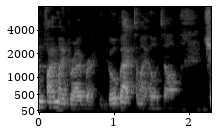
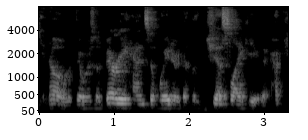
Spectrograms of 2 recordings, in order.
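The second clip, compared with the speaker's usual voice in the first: hushed, soft half-whisper, very close; 6 dB quieter than usual. Retelling what someone said at a reception line: retelling a half-whisper. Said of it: "he whispers in my ear".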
